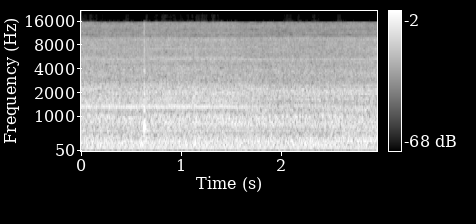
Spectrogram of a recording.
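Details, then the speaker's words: 2026 Subaru hybrid after a jump start from a jump box; the petrol engine catches and settles into a steady, even hum at idle with no misses or rattles, running normally. "Sounds like we did. There you go. It's up and running. And there goes the gas engine."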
